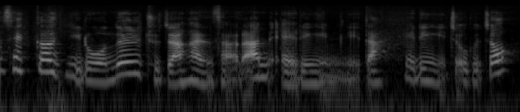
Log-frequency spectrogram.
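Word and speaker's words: Hering: 그 다음에 에링이죠. 에링, 프랑스 사람이죠. H인데 요거 묵음, 에링의 반대색 이론, 요거 공부했습니다.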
